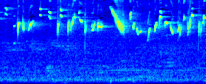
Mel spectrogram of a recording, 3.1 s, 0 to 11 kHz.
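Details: [6, 'Larache goldfinch, 2014, pouring out dense bright twittering with quick chirps, a sweeping downward note midway and steady rapid trills to the close.']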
